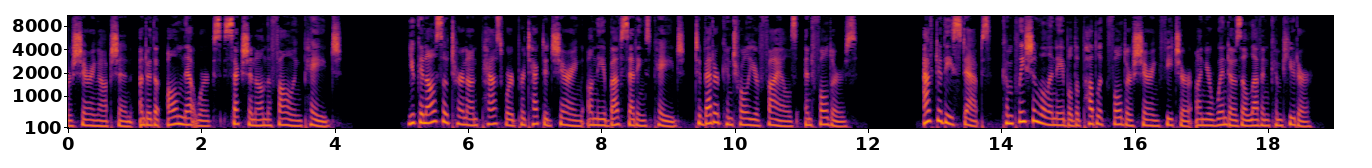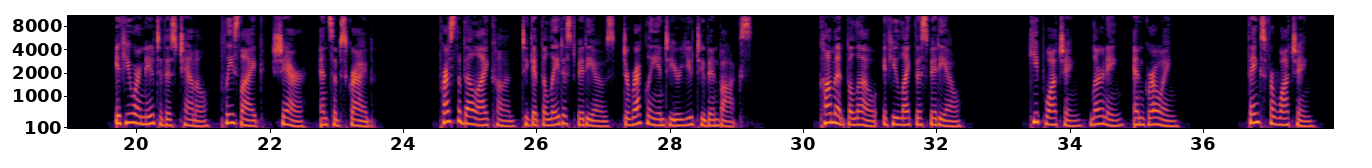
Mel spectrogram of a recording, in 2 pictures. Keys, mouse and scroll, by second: 5.7 scroll down 1, 6.7-7.6 scroll up 1, 8.9 click, 9.8-10.1 scroll down 1, 13.3 click, 23.4 click, 25.9 click.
